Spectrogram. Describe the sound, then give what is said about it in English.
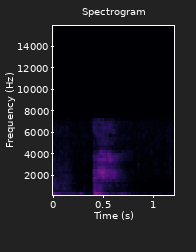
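A single short throat clearing by a person with allergies, a rough, breathy burst that rises abruptly and fades within a fraction of a second, not loud, with no talking around it. “Just forgive me for right now if I tend to clear my throat.”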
